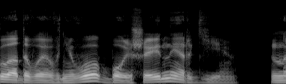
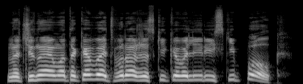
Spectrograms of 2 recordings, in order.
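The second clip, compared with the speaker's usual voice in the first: high, loud battle shout; shouted order; 12 semitones higher, 8 dB louder than usual. A narrator's reading. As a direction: shout the attack order across the field. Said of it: "прокричал командир". (громкий боевой крик)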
